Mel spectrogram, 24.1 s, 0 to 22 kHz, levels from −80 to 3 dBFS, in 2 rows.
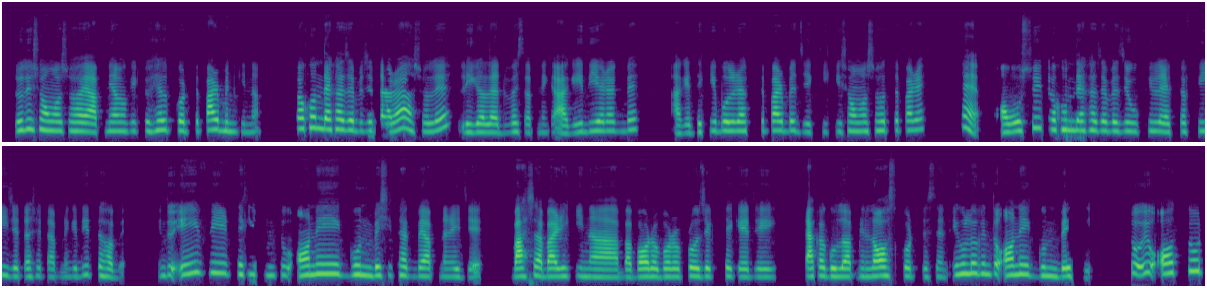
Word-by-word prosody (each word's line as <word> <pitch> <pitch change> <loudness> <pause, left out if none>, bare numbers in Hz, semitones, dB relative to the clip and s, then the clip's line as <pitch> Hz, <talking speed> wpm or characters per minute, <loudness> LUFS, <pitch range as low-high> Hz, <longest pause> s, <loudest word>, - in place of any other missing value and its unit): যদি 250 +3 +2
সমস্যা 235 -2 +1
হয় 225 -1 +5
আপনি 210 +3 -15
আমাকে 225 0 -5
একটু 230 +1 -5
হেল্প 250 -1 +1
করতে 235 0 -1
পারবেন 255 -3 +4
কিনা?" 205 0 -12 0.4
তখন 300 +2 +3
দেখা 270 0 +4
যাবে 235 -2 +1
যে - - -2
তারা 210 +5 +3
আসলে 220 +4 -2 0.2
legal 205 0 +1
advice 200 +2 -7
আপনাকে 200 0 -18
আগেই 190 +3 -5
দিয়ে 235 +1 +1
রাখবে। 235 +2 -4 0.4
আগে 190 +1 -5
থেকেই 230 +3 -5
বলে 230 0 +4
রাখতে 230 +1 -7
পারবে 240 0 +3
যে 205 - -6
কি, 210 - -20
কি 220 - -11
সমস্যা 225 +1 -2
হতে 240 +1 -6
পারে, 250 +1 +1 0.4
হ্যাঁ? 315 - +2 0.3
অবশ্যই 230 +8 0
তখন 255 0 +1
দেখা 245 0 0
যাবে 230 -1 0
যে 225 - -2
উকিলের 225 +1 -3
একটা 210 +2 -7
ফি 230 - -10
যেটা 195 -1 -3
সেটা 200 -1 -12
আপনাকে 195 +1 -12
দিতে 230 -1 -7
হবে। 175 -3 -4 0.3
কিন্তু 215 +1 -5
এই 265 - +1
ফির 285 -1 -1
থেকে 245 0 -2
কিন্তু 220 0 -8 0.2
অনেক 255 +2 +4
গুণ 240 -1 +4
বেশি 220 0 +1
থাকবে 205 -2 -1
আপনার 195 -1 -12
এই - - -10
যে, - - -2 0.4
বাসা-বাড়ি 200 0 +5
কিনা 195 -2 -1 0.2
বা 185 - +2
বড়, 195 0 +6
বড় 195 0 +3
প্রজেক্ট 200 -1 +2
থেকে 195 -1 -1
যেই 190 0 -2 0.3
টাকাগুলো 200 0 +4
আপনি 200 0 -10
লস 210 0 +7
করতেছেন, 195 -1 -5
এগুলো 260 +3 +3
কিন্তু 255 0 +1
অনেক 245 +1 +3
গুণ 215 -1 0
বেশি। 205 -1 0 0.4
তো - - -4
ওই - - 0 0.2
অতটু 275 +3 0
220 Hz, 195 wpm, -22 LUFS, 200-240 Hz, 0.4 s, লস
